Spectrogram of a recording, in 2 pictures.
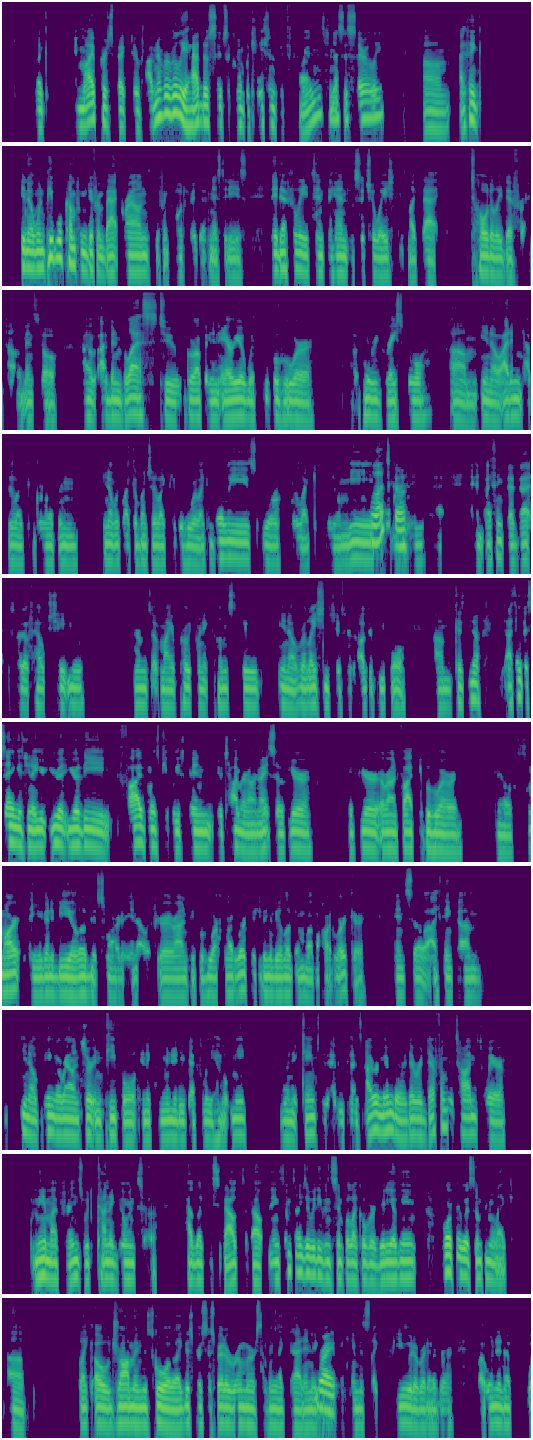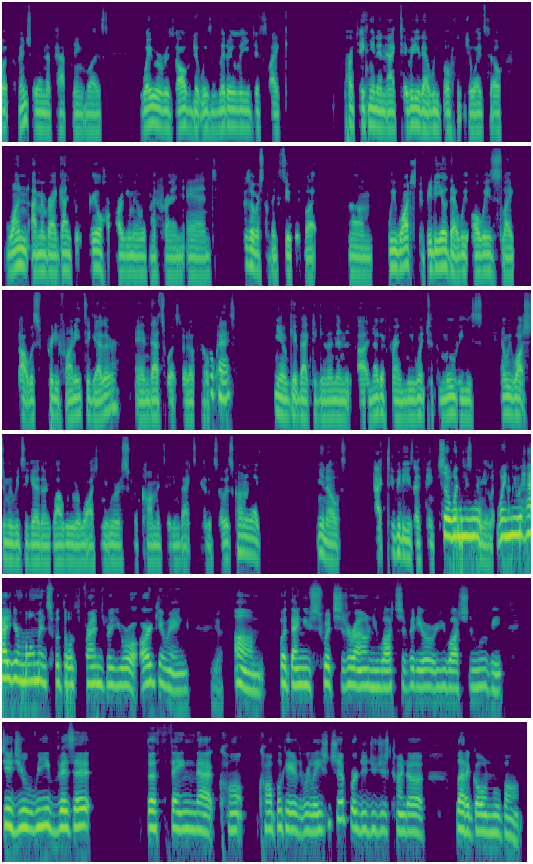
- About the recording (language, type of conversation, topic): English, unstructured, How can you tell a friend you need some space without making them feel rejected?
- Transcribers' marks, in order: static; distorted speech; tapping; other background noise; laughing while speaking: "both"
